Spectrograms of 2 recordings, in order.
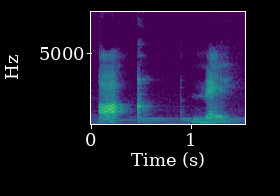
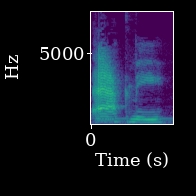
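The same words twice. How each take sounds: First: It is said in a put-on British accent. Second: It is said in a plain everyday accent. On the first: The speaker calls it right. "it's like you're saying acne but in bougie" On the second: The speaker calls it wrong. "it is not like acne, like you got acne on your face"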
